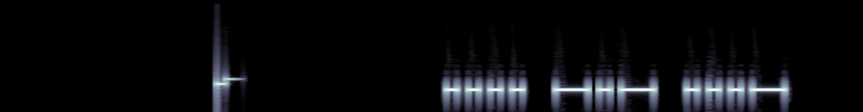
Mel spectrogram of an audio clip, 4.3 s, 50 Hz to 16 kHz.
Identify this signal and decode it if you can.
Morse code, heard as a keyed tone, about 22 wpm, 700 Hz. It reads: HKV
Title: USA Call Sign Postfixes - 3 Letters 22wpm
